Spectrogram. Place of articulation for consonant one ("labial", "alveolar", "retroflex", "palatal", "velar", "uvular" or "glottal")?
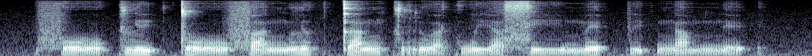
labial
